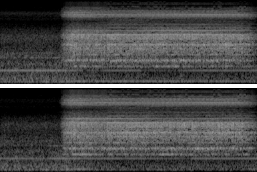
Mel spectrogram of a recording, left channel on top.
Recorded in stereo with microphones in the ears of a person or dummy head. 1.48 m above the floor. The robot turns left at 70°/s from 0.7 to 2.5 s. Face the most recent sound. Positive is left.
No sound to turn to.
